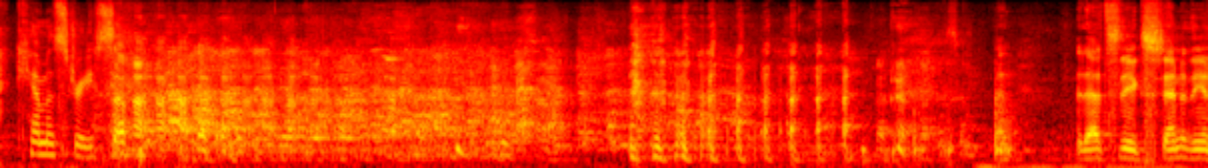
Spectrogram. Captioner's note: laughter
